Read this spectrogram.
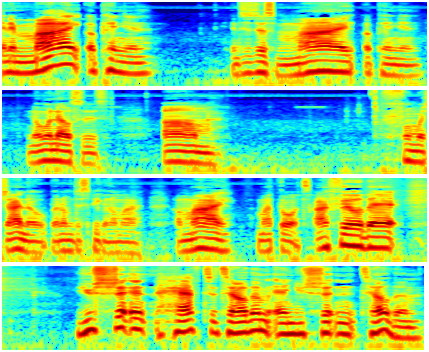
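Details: Adult male who stutters and who used to tell people he stutters before speaking; stuttering.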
